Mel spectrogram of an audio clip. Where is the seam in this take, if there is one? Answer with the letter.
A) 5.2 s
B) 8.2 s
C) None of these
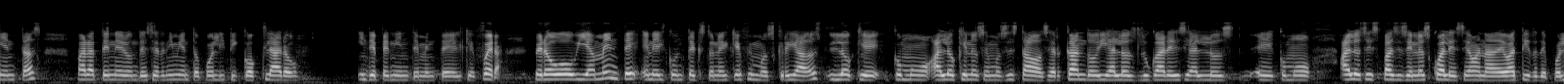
B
